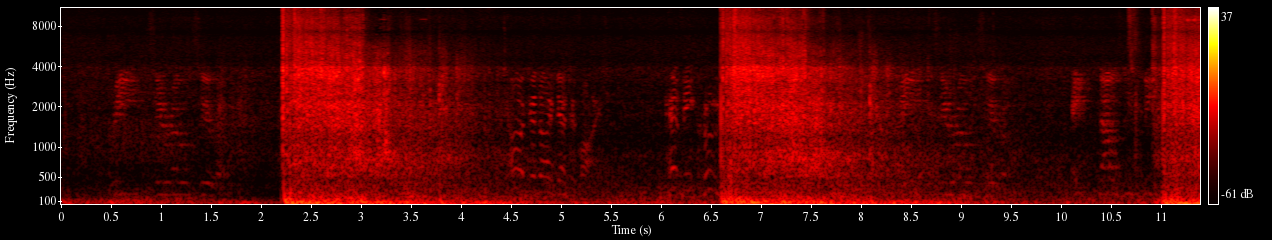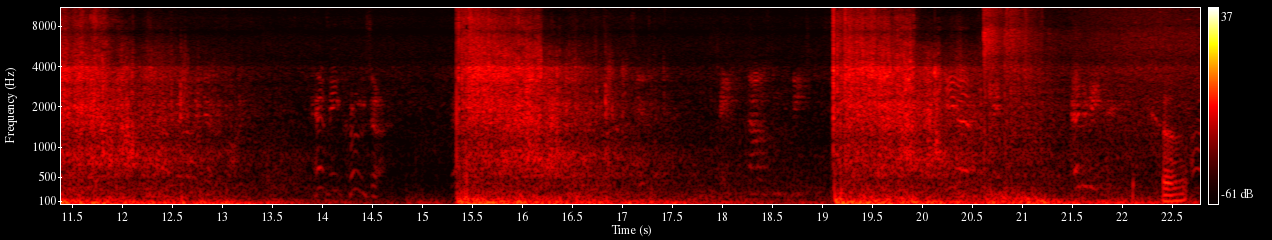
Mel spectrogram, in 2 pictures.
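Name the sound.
naval gunfire in the video game War Thunder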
